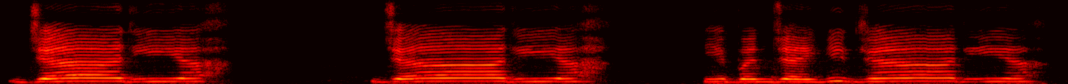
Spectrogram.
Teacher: गोल वाली जो ता होती है वो कन्वर्ट हो जाती है हा में, ठीक है। जहां पे भी आप लोगों को स्टॉपिंग से पहले गोल वाली ता नजर आएगी तो वो कन्वर्ट हो जाएगी हाँ में, जैसे जारिया, जारिया, ये बन जाएगी जारिया, ठीक है।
